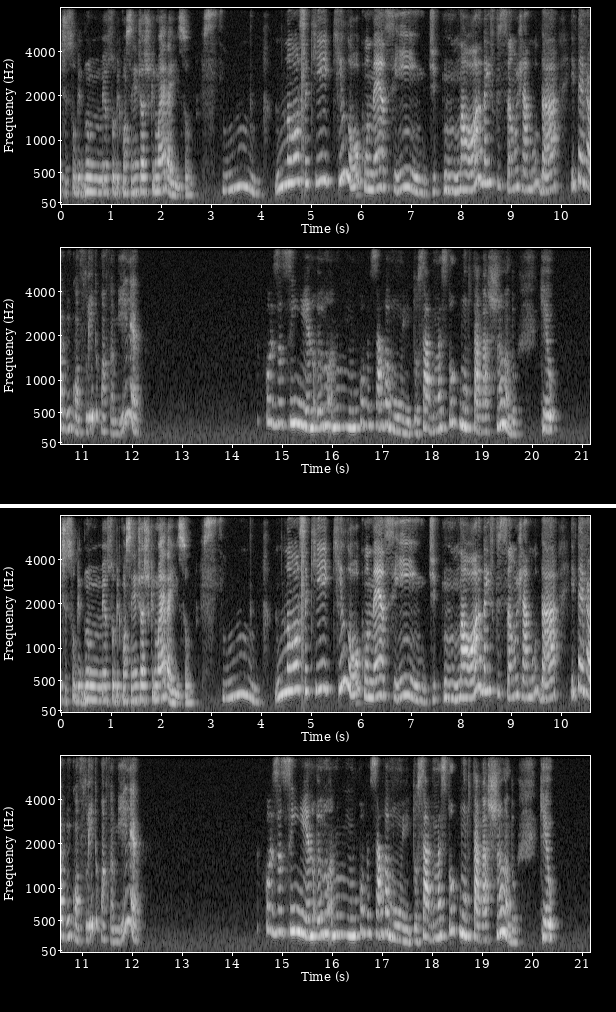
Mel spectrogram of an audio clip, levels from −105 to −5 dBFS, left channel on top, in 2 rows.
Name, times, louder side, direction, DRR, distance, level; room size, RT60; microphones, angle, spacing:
voice 1, 0.0-3.0 14.7-20.4, right 2 dB, 65° right, 0.7 m, -31 dB
voice 2, 2.9-4.0 4.3-12.2, right 4 dB, 25° right, 0.5 m, -31 dB
2.8 x 2.7 x 3.2 m
head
